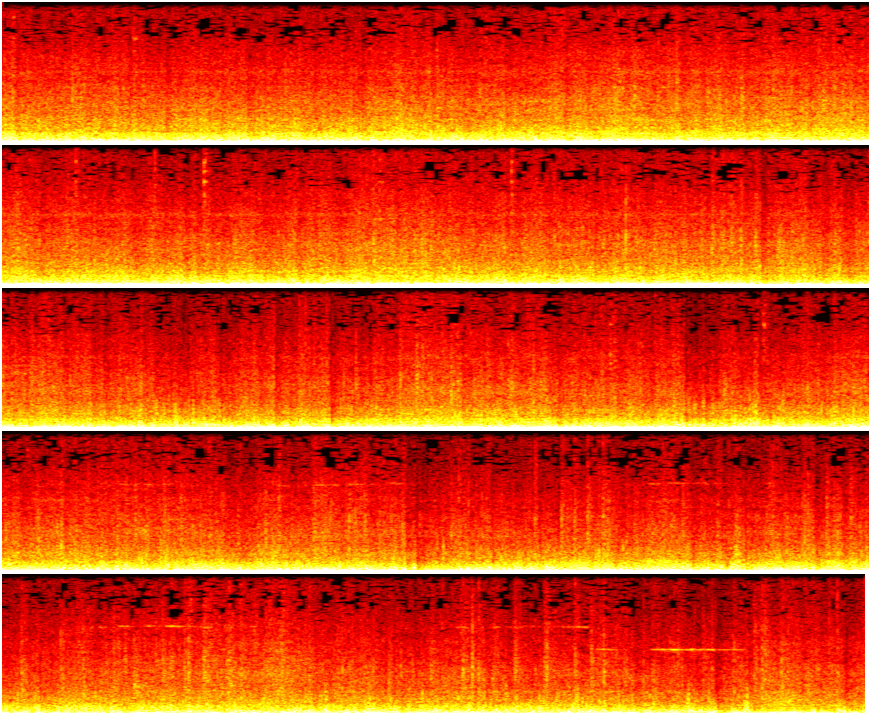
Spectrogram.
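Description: Freight train cars rolling past at close range, with a tank car, covered hoppers and lumber-loaded centerbeam flatcars going by: a steady rumble of wheels on the rails, mixed with wind on the microphone.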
